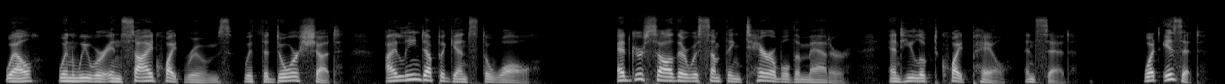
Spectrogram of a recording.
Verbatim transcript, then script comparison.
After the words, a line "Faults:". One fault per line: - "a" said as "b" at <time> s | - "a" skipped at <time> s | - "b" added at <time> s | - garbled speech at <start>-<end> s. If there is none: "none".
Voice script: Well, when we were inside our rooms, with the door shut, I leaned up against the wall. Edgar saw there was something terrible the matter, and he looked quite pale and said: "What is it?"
Well, when we were inside quite rooms, with the door shut, I leaned up against the wall. Edgar saw there was something terrible the matter, and he looked quite pale and said: "What is it?"
Faults:
- "our" said as "quite" at 1.6 s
